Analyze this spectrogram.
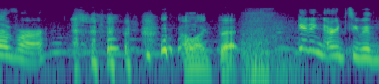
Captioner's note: chuckling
